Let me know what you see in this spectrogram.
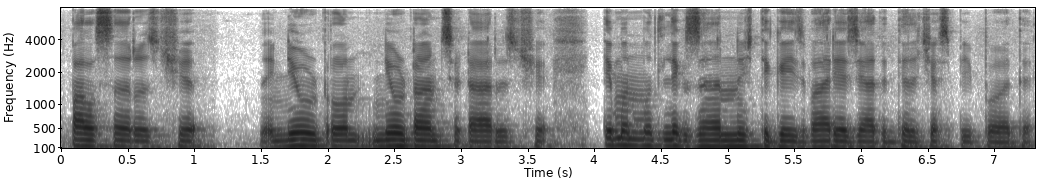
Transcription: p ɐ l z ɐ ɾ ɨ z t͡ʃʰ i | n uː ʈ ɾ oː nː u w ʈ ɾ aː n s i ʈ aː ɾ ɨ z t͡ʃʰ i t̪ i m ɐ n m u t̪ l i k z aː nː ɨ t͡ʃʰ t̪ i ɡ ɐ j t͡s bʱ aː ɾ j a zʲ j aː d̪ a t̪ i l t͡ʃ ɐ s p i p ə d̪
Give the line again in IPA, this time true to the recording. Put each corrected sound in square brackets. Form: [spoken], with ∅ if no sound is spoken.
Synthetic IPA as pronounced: p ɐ l [s] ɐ ɾ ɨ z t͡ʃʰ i | n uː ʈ ɾ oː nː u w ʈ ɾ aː n s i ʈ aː ɾ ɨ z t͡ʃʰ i t̪ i m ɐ n m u t̪ l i k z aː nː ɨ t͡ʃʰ t̪ i ɡ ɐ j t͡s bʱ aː ɾ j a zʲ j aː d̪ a [d̪] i l t͡ʃ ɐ s p i p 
